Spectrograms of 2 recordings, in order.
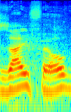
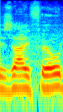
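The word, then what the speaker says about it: Seefeld: that it does and it's actually pronounced zayfeld but i'm not going to be too critical of you zayfeld it's a little ski village just north of innsbruck in austria and yeah he's a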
